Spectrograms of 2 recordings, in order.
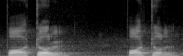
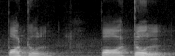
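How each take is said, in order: No difference in how they are said.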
